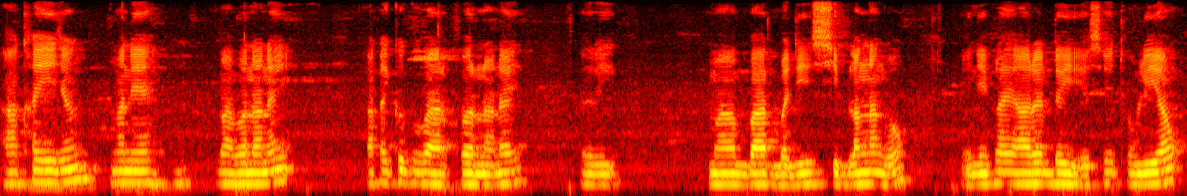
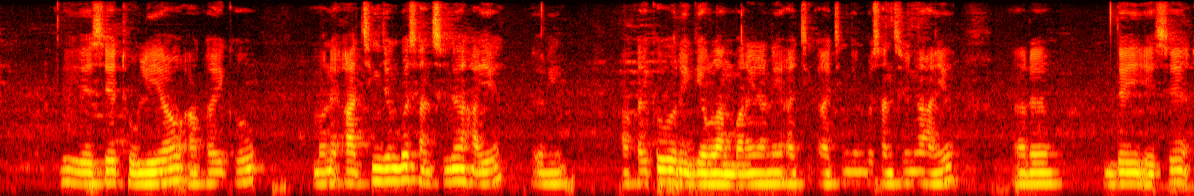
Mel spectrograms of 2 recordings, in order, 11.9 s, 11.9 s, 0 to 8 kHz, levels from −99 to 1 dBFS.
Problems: low volume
